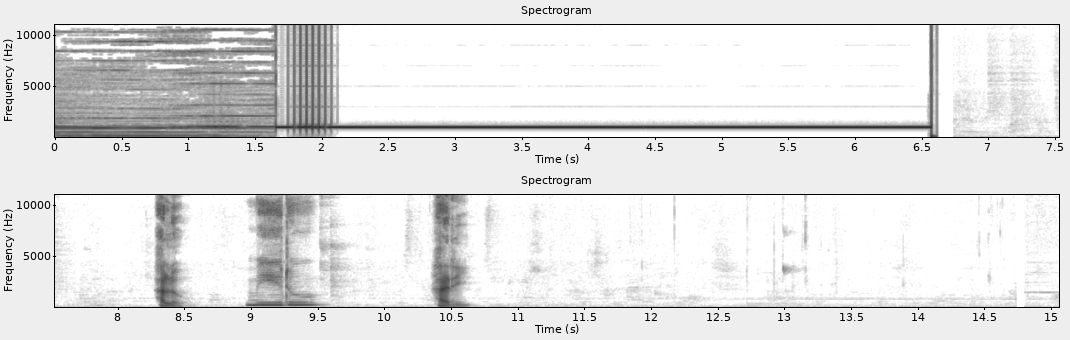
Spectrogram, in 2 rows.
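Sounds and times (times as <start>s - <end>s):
high electronic beep: 1.6s - 6.6s.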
